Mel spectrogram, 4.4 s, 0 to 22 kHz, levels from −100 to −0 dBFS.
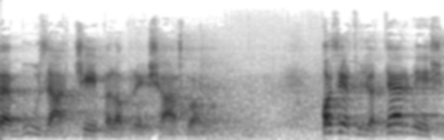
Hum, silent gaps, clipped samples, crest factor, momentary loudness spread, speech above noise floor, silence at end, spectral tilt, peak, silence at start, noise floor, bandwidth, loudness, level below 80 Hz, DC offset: none; none; under 0.1%; 22 dB; 11 LU; 28 dB; 0 s; -1.5 dB/octave; 0 dBFS; 0 s; -51 dBFS; 13 kHz; -22 LUFS; -78 dBFS; under 0.1%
